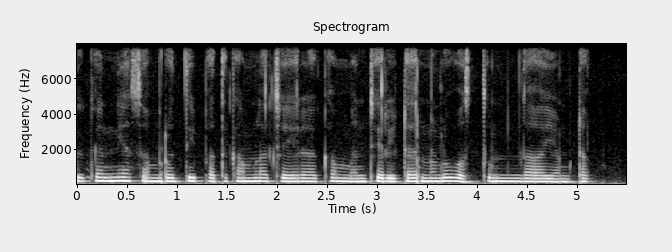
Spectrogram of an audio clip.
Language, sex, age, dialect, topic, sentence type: Telugu, female, 25-30, Southern, banking, statement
